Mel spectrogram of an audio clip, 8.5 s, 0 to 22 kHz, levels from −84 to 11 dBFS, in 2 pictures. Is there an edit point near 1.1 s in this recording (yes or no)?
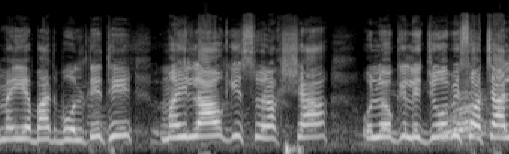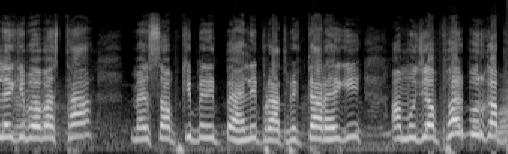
no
